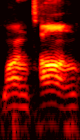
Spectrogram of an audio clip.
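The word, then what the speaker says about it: Wang Cong: Last time we saw Cong Wang, a.k.a. Wang Tong, is actually what her name is, but it's spelled that way, which is a little crazy.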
